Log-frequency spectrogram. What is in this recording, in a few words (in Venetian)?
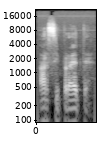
"arziprete", Veneto; s.m. arciprete, parroco; arziprčte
